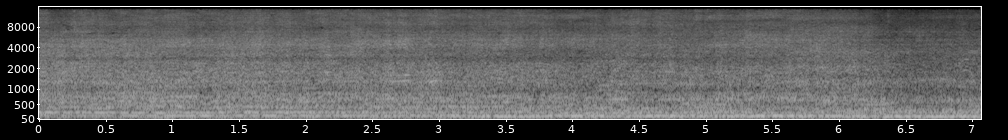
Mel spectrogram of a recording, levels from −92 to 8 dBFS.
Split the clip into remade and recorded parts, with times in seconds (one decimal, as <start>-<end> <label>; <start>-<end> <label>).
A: 0.0-7.1 recorded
